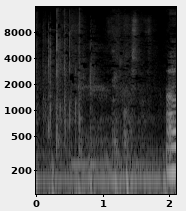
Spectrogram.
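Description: Faint, irregular light clicks and taps of small objects being handled on a desk, over a low steady hum.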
